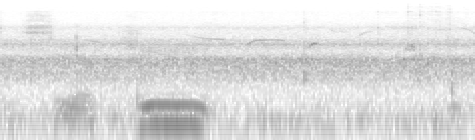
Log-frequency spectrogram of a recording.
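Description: A man's voice giving a short, low murmur, like an 'mm', a little under a second in, over a steady outdoor hiss.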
